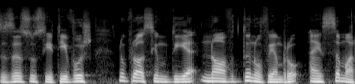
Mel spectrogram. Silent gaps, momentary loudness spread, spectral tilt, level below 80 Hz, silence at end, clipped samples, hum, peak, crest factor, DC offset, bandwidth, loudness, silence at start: none; 4 LU; -7.5 dB/octave; -42 dBFS; 0 s; under 0.1%; none; 0 dBFS; 12 dB; under 0.1%; 13 kHz; -14 LUFS; 0 s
